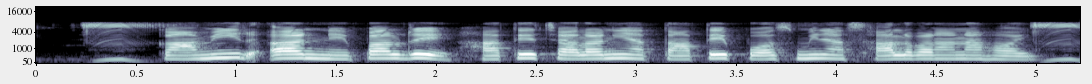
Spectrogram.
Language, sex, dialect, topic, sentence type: Bengali, female, Western, agriculture, statement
